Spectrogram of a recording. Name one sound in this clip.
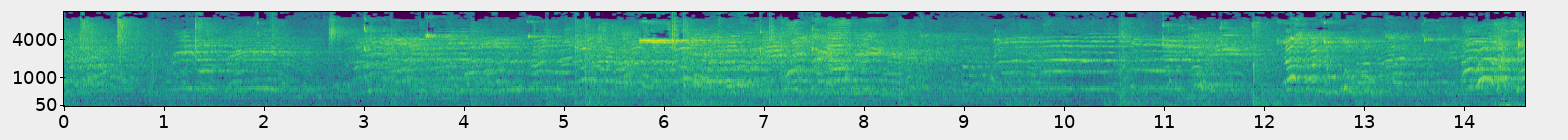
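Young women call out to each other across an echoing gym.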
